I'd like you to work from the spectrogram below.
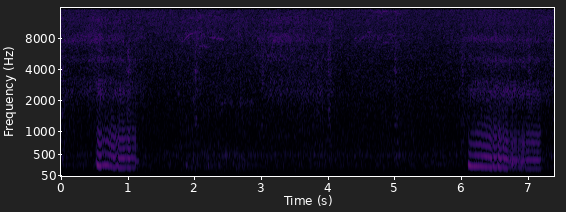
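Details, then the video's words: Domestic cat asleep and snoring, two rasping, tonal snores about five seconds apart, the second longer and wavering, with soft room hiss in between. "Snoring cat"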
